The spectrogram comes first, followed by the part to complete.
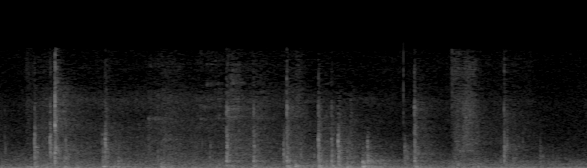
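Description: Footsteps on a stage floor, with a few dull thumps and many small irregular clicks and knocks.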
